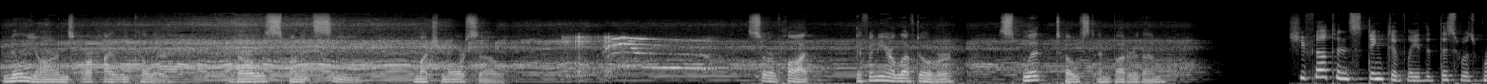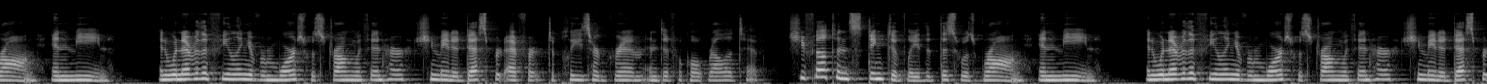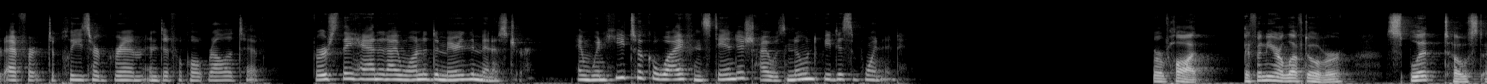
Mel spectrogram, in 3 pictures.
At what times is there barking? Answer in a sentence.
You can't hear the barking here.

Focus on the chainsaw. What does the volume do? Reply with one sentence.
The loudness of the chainsaw goes down.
